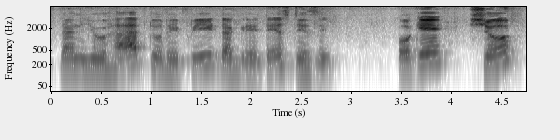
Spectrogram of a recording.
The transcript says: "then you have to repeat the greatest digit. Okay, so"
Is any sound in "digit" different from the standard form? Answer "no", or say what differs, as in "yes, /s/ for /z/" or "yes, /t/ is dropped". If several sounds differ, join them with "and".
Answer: yes, /z/ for /dʒ/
